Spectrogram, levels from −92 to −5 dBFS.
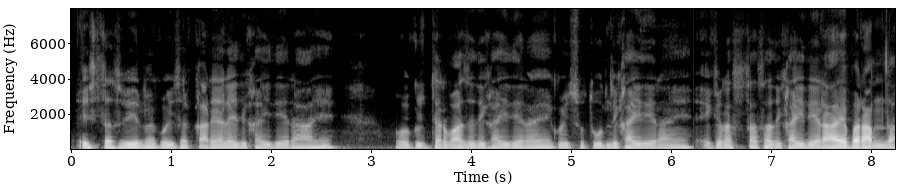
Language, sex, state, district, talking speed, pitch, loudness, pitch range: Hindi, male, Maharashtra, Nagpur, 230 wpm, 115 Hz, -22 LUFS, 110-120 Hz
